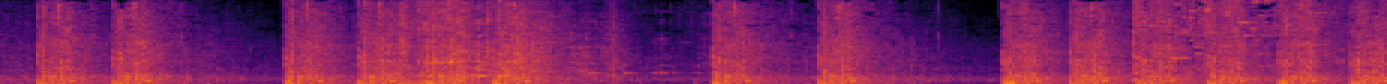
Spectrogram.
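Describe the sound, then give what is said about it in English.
Rapid automatic gunfire comes in several long, loud bursts of tightly packed sharp shots, each separated by a brief gap, with no voices over it. “Stop fucking shooting, man!”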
